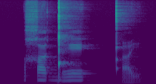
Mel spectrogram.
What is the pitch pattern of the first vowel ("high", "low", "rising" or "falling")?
high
